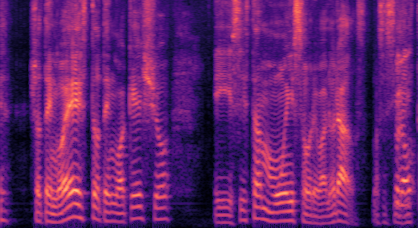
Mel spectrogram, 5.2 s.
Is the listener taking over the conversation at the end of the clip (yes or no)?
yes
